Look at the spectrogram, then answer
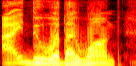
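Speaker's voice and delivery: loud, slow, drawn-out put-on Austrian accent. Quoting Arnold Schwarzenegger smoking a stogie, in an Arnold Schwarzenegger impression. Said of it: "one of the best impersonations of Schwarzenegger I've ever heard".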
